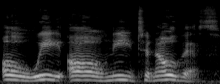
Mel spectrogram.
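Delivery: ordinary talk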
